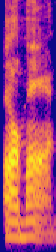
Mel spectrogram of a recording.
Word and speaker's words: Armand: I just needed to make sure that they say his name right, because it's not Armin, it's Armand.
